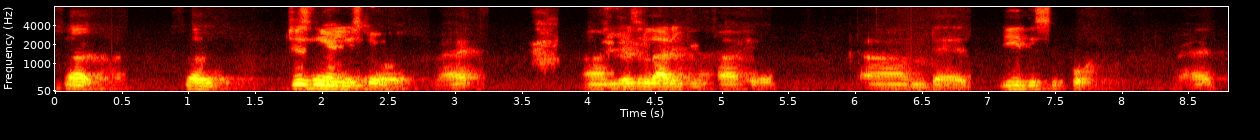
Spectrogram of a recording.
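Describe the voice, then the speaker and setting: A man's voice: on the low side, slow, long pauses, warm tone. A man on a discussion panel, talking conversationally and often checking in with a short tag question. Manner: repeatedly checks in with "right?". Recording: echoey room, faint background noise.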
